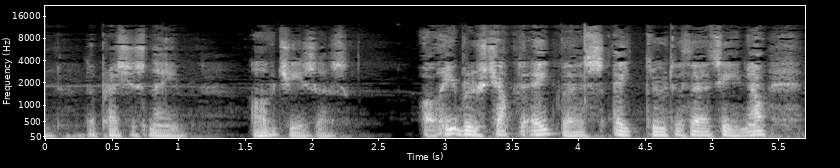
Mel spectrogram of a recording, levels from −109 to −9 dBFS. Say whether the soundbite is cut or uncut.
cut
